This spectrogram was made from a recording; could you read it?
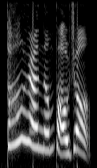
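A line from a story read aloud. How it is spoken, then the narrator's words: Shouting across courtyard. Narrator (Chinese): 薛池又在院子里喊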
